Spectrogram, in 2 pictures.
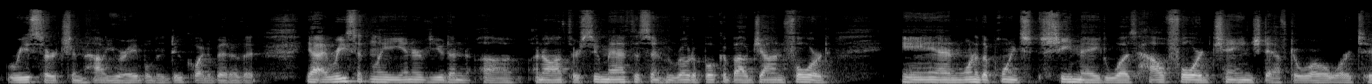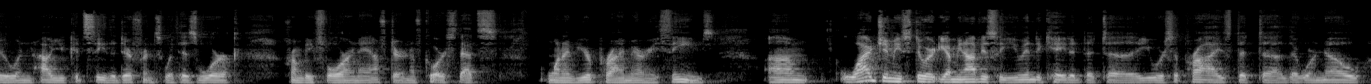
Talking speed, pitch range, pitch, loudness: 190 wpm, 95-110 Hz, 105 Hz, -24 LUFS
